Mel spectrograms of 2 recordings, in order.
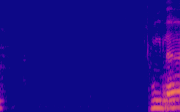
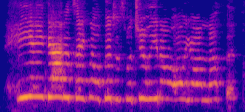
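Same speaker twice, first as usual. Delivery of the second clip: much higher, louder defending bystander voice; high put-on voice of a fan from the crowd; high mock bystander; 3 dB louder than usual. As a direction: play a loud stranger sticking up for him. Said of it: "you hear somebody say".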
